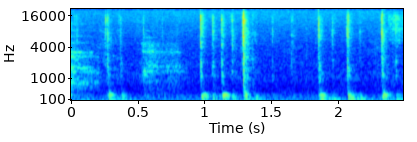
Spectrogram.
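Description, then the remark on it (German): Keys are tapped on a computer keyboard in short irregular bursts, sharp clicky strokes with brief pauses between clusters, fairly quiet and with no voices, as the password for root, the system administrator, is typed in twice. “Zunächst das Passwort für Root. Ähm, das gebe ich zweimal ein.”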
